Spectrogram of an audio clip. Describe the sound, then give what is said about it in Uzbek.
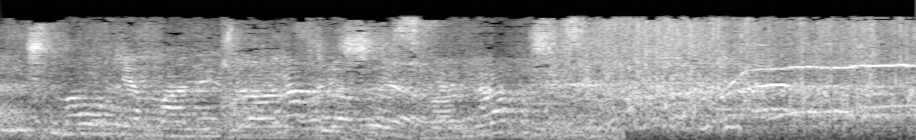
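Applause from video-meeting participants after a student's speech: steady, loud clapping mixed with overlapping talk and murmuring voices. “Video yig'inining boshqa ko'plab ishtirokchilari talaba qizning so'zlarini qarsak bilan qutlashgani aks etgan.”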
